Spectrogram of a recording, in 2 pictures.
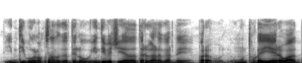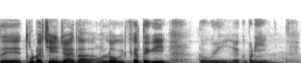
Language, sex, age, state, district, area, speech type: Dogri, male, 18-30, Jammu and Kashmir, Kathua, rural, spontaneous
